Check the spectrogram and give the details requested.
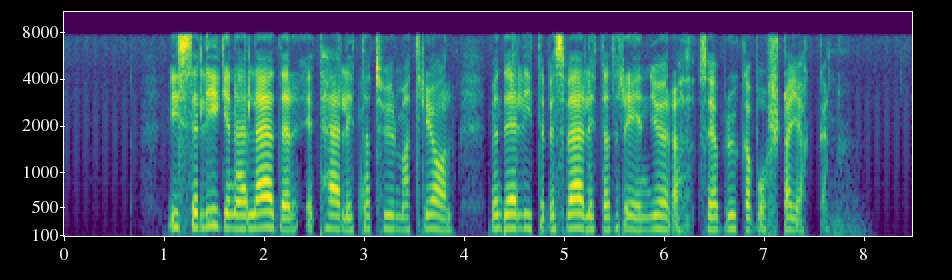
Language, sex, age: Swedish, female, 22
